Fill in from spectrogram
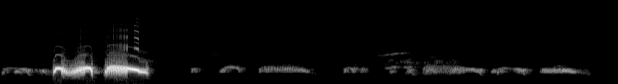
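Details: A lively decoy spotted dove used to lure wild birds delivers two loud, husky, rolling coos, then a string of faint, muffled coo notes spaced unevenly.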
